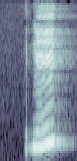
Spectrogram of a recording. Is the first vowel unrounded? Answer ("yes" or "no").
yes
